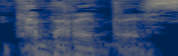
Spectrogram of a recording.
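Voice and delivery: "Cadaredres" run together as one word; Welsh name demo. Shown as a demonstration. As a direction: glide through "Cadaredres" as "kadar-EDress". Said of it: "it actually is pronounced".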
